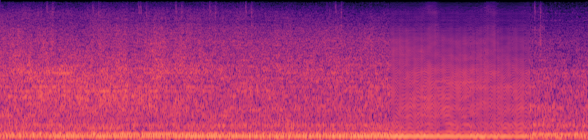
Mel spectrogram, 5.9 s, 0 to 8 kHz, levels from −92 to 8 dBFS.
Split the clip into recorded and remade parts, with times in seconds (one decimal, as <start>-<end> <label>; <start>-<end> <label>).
0.0-3.9 recorded; 3.9-5.3 remade; 5.3-5.9 recorded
